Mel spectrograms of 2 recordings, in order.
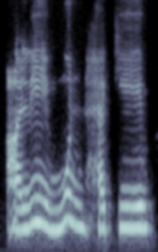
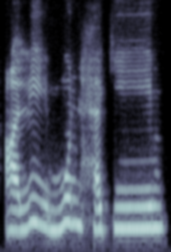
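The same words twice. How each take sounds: No difference in how they are said.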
